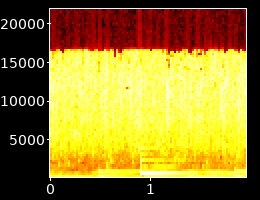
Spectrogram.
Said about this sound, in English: So you can imagine his surprise when he heard the sound of running water immediately upon uttering those words.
